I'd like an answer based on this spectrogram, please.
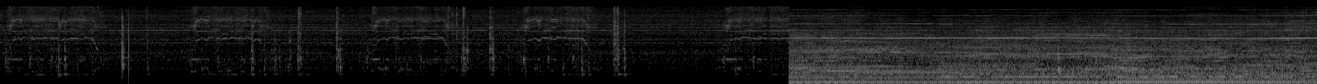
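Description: Woodshop saws, faint. First a short sound repeating about every second as boards are crosscut on a sliding miter saw. Then, from about eight seconds in, a table saw motor running with a steady hum.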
